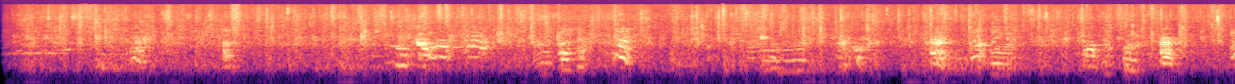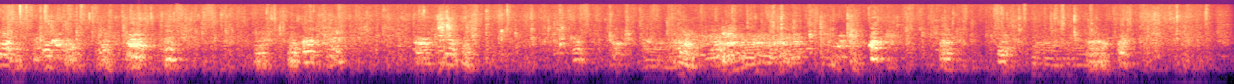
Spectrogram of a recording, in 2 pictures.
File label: Chickens eating in roost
